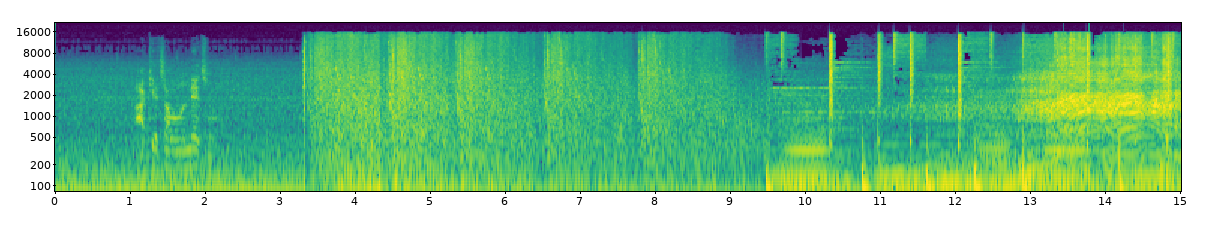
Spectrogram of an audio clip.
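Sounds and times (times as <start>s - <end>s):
thunder cracks: 3.4s - 9.6s
thunder rumble: 3.4s - 9.7s.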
